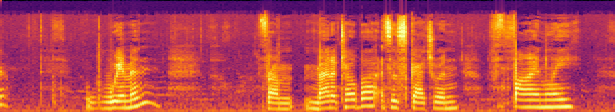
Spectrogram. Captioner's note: speaking french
